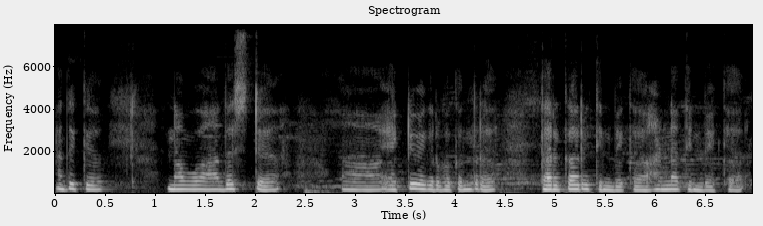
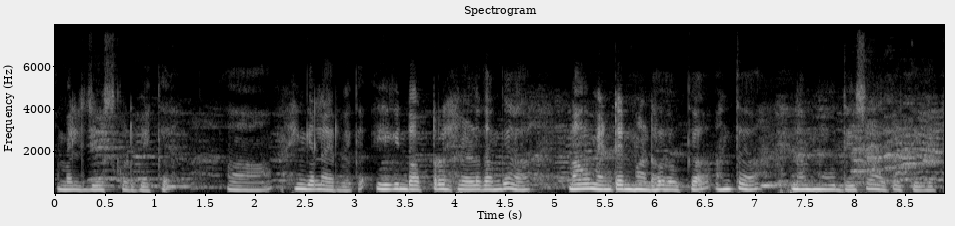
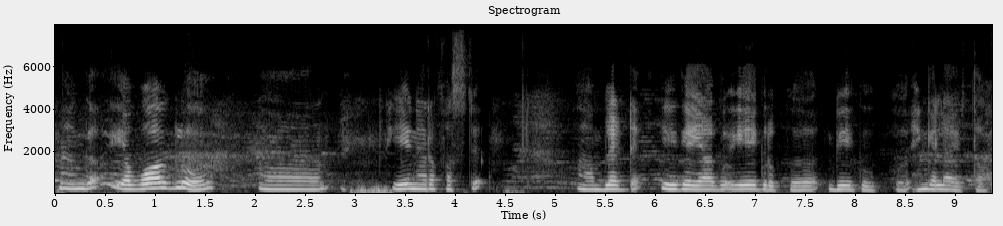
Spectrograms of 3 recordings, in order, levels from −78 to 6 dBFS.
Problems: background sounds at intervals, background conversations at intervals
